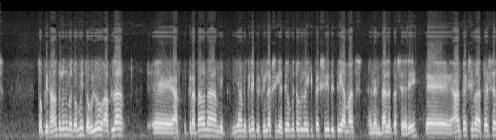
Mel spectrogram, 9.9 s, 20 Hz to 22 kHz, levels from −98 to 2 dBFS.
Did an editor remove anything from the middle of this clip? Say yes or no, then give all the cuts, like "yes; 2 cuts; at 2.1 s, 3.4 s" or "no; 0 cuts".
yes; 1 cut; at 8.4 s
